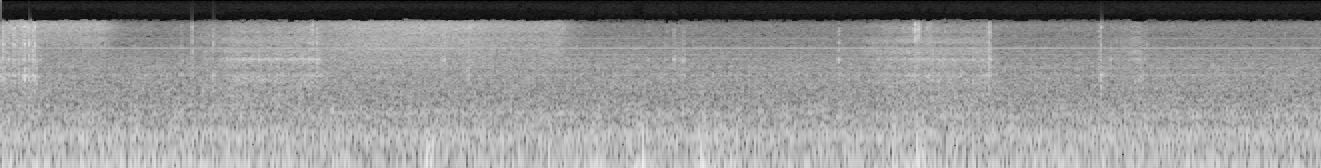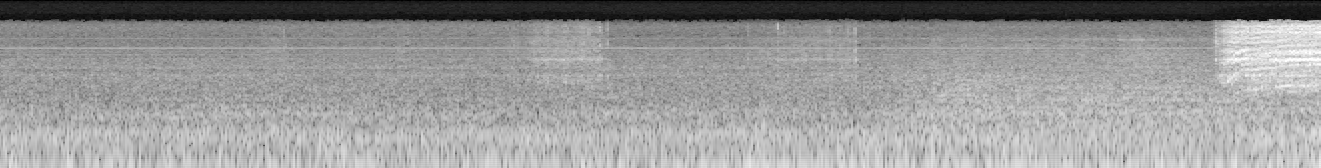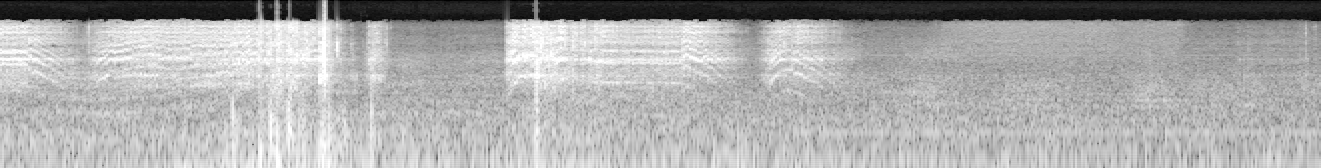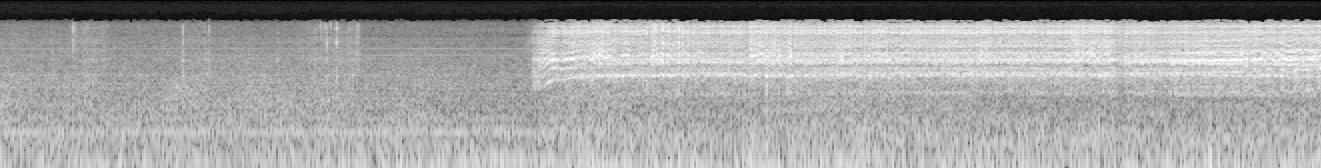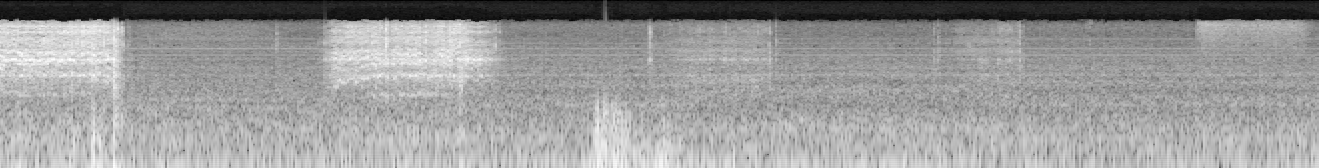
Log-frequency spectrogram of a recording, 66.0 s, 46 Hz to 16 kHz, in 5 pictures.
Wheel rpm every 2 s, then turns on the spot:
10, 10, 0, 10, 10, 0, 0, 0, 0, 20, 10, 0, 40, 110, 160, 70, 170, 10, 0, 20, 0, 10, 70, 160, 170, 160, 150, 10, 80, 10, 10, 10, 0.
0-4 8-10 18-20 58-60 62-64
